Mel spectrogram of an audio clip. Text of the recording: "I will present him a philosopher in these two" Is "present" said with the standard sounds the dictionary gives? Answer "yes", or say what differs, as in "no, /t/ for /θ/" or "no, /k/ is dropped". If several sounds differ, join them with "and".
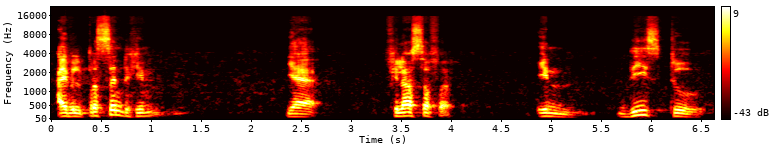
no, /s/ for /z/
